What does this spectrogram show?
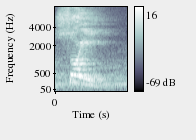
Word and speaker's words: soy: But if the Y appears at the end of a letter, usually after a vowel, then it's pronounced like a letter E. So soy, E, exactly E. Soy, as in I am, soy, and yo, double.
